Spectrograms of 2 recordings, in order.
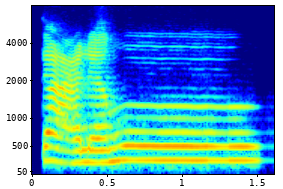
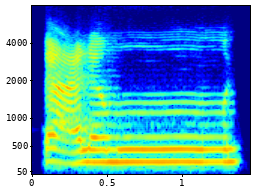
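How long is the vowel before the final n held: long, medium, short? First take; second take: long; medium. First: The vowel before the final n is very long. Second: The vowel before the final n is medium length. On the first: "enam harakat" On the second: "empat harakat"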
